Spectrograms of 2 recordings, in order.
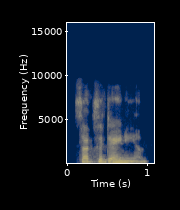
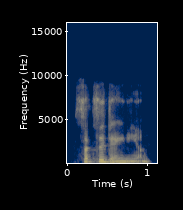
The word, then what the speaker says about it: succedaneum: Succedaneum, that's how you pronounce it. Succedaneum.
